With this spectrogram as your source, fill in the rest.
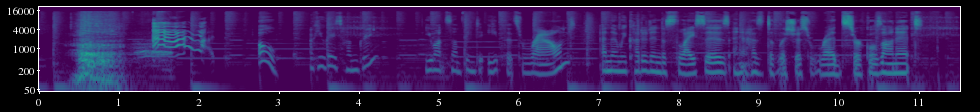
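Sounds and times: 
speech: 0.0s - 0.8s, 3.8s - 11.3s
Bengal tiger roaring: 0.3s - 1.8s.

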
